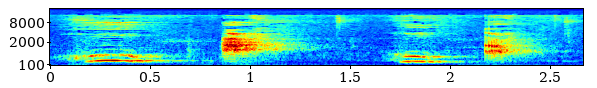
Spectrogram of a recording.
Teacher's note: Então o A ele não vai funcionar como semivogal jamais. E se eu estou analisando que a minha sílaba tônica é ru, então o U aí eu estou sentindo que ele é tônico, então elas se separam sim, elas vão ficar separadas. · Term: hiato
